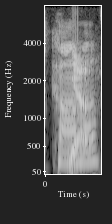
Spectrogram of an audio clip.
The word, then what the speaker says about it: Kamala: It's comma, like a comma. Kamala. Kamala. Yeah, it's Kamala.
